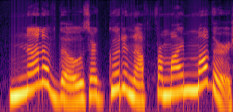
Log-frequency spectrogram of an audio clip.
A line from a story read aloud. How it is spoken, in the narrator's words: she shouted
